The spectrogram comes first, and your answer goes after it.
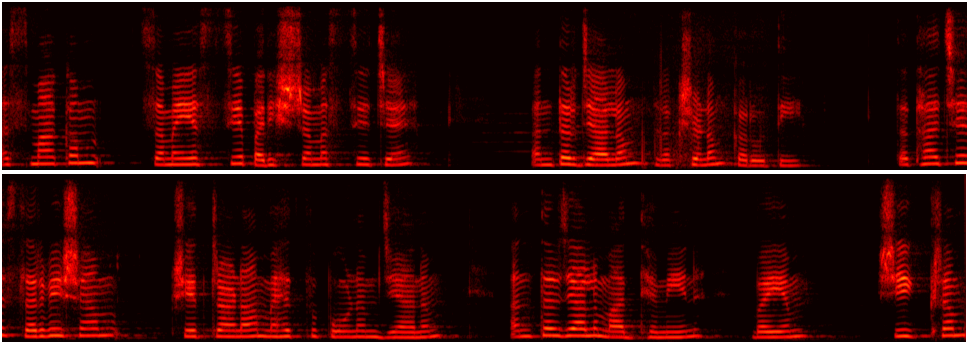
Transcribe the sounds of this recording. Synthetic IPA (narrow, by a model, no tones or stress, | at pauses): ɐsmaːkɐm | sɐmɐjɐsjɐpɐɾiʃɾɐmɐsjɐt͡ʃe | ɐnt̪ɐɾd͡ʒaːlɐmɾɐkʂɐɽ̃ɐmkɐɾoːt̪i | t̪ɐt̪ʰaːt͡ʃesɐɾʋeːʃaːmkʂeːt̪ɾaːɳaːmːɐɦɐt̪ʋɐpuːɾɳɐmd͡ʒjaːnɐm | ɐnt̪ɐɾd͡ʒaːlɐmaːd̪ʱjɐmeːn | bɐjɐm | ʃiːɡʱɾɐm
